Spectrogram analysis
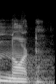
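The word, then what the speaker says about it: knot: तो के एन ओ टी इसे पढ़ेंगे दोस्तों नॉट। अभी हमने आपको बताया कि कहीं भी के के साथ एल लिखा हो तो वहां के साइलेंट होगा।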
